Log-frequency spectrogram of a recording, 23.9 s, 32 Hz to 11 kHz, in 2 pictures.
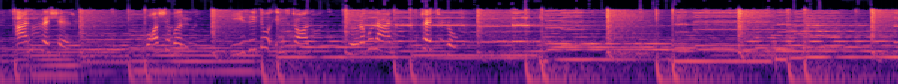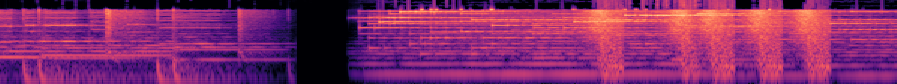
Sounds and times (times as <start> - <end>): Music: 0.0 - 15.9, 16.6 - 23.9.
